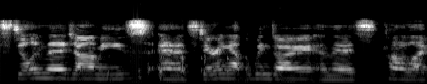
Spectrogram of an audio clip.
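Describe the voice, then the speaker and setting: A woman speaks with an Australian accent and a fairly low pitch. Her tone is bright and sharp. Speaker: partner management professional. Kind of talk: podcast interview.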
